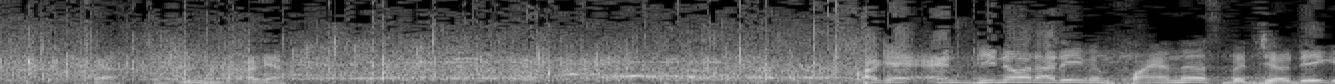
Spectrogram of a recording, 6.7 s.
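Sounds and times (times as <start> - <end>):
audience applause: 0.0 - 5.2
speech: 0.5 - 1.9, 4.3 - 6.6.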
